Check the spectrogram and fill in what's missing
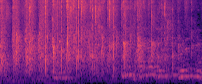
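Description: Applause for Professor Lee Bo-reum at an art program event: a moderate patter of clapping with people talking over it.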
